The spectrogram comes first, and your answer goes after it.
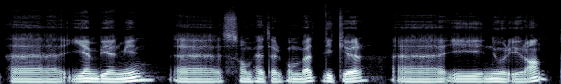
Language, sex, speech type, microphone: Norwegian, female, spontaneous, Shure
